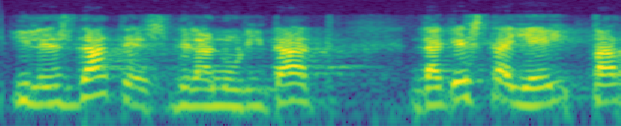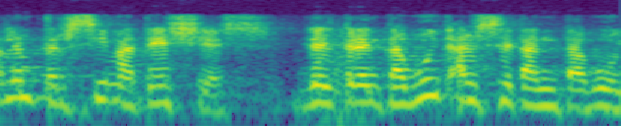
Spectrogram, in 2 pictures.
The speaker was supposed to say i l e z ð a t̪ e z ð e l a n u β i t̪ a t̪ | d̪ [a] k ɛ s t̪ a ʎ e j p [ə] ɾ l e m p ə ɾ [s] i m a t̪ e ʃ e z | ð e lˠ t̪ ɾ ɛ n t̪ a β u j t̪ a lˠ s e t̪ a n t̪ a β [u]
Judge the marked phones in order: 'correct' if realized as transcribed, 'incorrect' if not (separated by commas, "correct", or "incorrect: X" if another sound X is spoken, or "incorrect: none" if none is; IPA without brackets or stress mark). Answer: correct, incorrect: a, correct, correct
